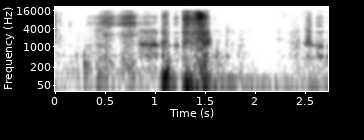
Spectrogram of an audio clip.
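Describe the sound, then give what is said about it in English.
A voice imitates heavy panting while acting out a goalie drill, a series of breathy huffs and puffs with a louder burst of rapid, airy breaths in the middle before trailing off into softer exhales. “He sounds out of breath doing that.”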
